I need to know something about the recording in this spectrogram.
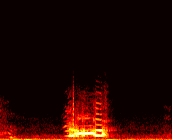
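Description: A woman's strained, sobbing cry in one short, harsh burst about a second in, over a steady low rumble.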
